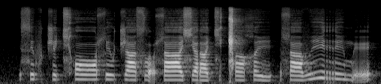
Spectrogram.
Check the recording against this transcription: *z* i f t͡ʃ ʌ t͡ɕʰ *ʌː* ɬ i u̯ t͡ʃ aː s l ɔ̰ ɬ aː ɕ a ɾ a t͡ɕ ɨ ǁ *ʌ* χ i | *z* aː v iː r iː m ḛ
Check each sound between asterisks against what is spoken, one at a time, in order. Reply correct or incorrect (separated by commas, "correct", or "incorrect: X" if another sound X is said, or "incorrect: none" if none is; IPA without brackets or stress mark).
incorrect: s, incorrect: ɔː, incorrect: ʌː, incorrect: ɬ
